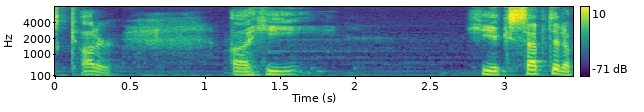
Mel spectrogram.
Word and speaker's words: Qatar: from goddamn I believe I believe the correct the correct pronunciation is cutter.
